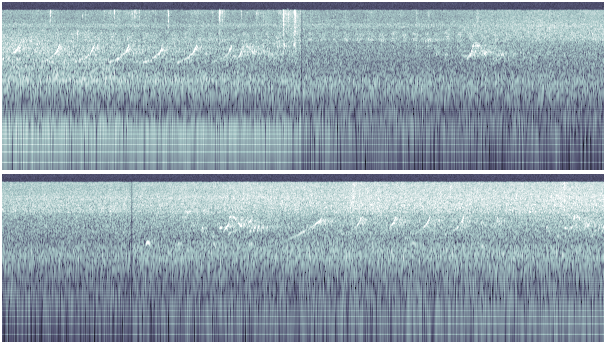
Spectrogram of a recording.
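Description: A bird calling in two quick runs of short repeated chirps, at the start and again about nine seconds in, over a low hum that fades out about three seconds in.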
